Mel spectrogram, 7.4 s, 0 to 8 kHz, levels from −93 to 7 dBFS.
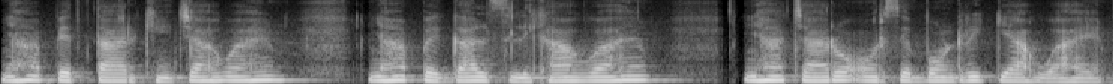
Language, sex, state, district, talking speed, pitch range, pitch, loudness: Hindi, male, Jharkhand, Ranchi, 160 wpm, 135-150 Hz, 140 Hz, -15 LUFS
